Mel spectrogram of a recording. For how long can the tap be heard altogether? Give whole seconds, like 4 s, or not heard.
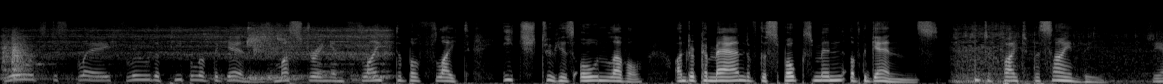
6 s.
